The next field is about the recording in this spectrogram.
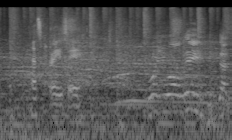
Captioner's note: audience booing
